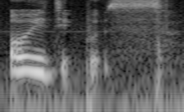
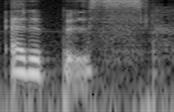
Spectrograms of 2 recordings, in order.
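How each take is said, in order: First: It uses a Greek-style pronunciation. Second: It uses the usual English pronunciation.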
